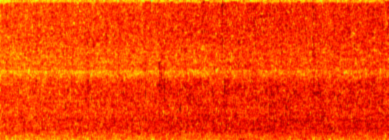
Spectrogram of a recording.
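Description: Dense, loud monsoon downpour in Buldhana, Maharashtra, with an even, unbroken roar of rain hitting surfaces, no voices present.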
